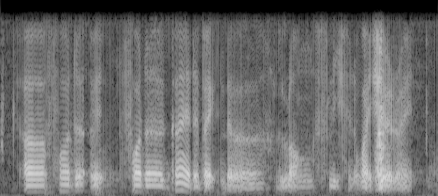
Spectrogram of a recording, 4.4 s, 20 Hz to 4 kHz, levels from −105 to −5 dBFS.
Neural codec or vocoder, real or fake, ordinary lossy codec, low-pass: vocoder, 22.05 kHz, 80 mel bands, WaveNeXt; fake; none; 3.6 kHz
